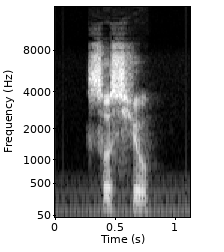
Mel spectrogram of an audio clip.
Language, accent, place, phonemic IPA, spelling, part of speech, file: French, France, Lyon, /sɔ.sjo/, sociaux, adjective, LL-Q150 (fra)-sociaux.wav
- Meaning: masculine plural of social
